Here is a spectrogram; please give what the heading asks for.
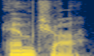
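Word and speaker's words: Emcha: They nicknamed it MCHA, a Russian pronunciation of M4.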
